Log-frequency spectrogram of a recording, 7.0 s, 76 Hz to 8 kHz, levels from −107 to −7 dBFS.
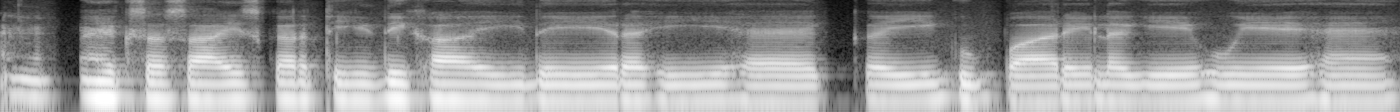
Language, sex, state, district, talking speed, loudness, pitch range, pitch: Hindi, male, Rajasthan, Jaipur, 95 wpm, -17 LUFS, 120-125 Hz, 120 Hz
